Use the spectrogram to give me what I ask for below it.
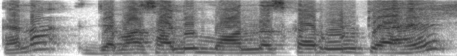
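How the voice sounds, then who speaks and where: A man's voice: high voice, big pitch swings, normal speed. A man teaching an Arabic grammar class from home, patiently drilling word endings and quizzing his students.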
